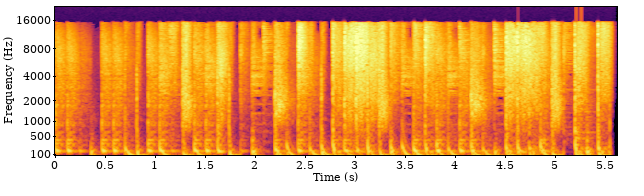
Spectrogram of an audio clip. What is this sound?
hip hop 6
sample sound loop
beat, dance, disko, Dj, hip, hop, lied, loop, rap, RB, sample, song, sound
